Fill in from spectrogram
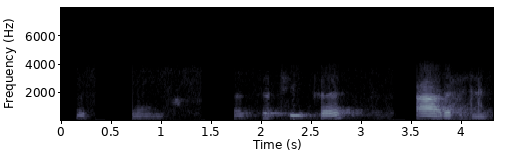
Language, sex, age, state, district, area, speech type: Hindi, female, 60+, Uttar Pradesh, Varanasi, rural, conversation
